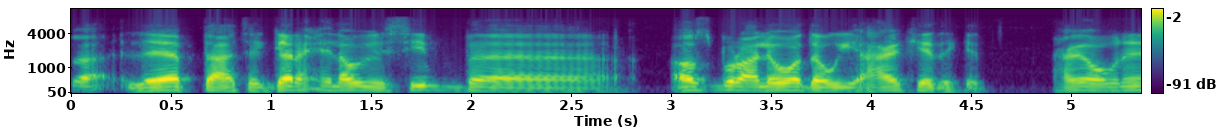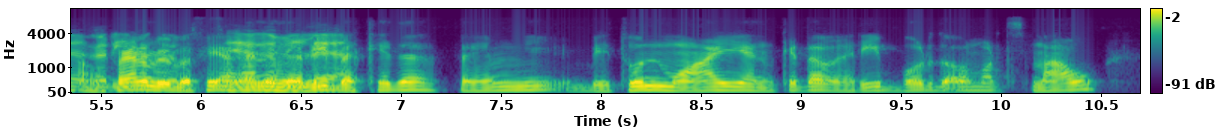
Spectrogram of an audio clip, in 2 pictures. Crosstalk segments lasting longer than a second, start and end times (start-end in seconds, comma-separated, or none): 5.4-6.8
